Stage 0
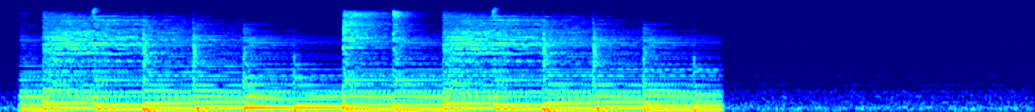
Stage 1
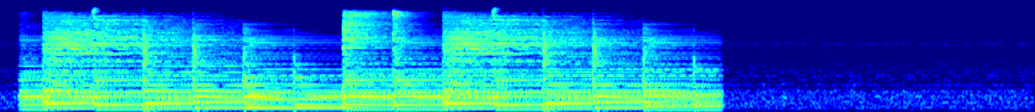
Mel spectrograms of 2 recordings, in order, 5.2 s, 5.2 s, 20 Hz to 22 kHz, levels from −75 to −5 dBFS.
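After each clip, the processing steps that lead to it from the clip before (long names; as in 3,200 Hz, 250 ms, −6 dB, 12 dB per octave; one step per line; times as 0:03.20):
high-pass filter 430 Hz 12 dB per octave
level +5 dB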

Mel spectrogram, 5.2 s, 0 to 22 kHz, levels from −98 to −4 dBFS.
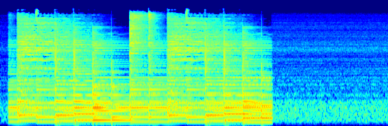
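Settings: speech leveller 0.5 s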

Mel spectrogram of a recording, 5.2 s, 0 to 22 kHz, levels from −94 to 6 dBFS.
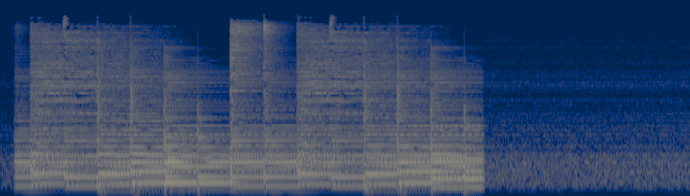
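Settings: parametric band 5,400 Hz −6 dB 2.5 octaves
level −9 dB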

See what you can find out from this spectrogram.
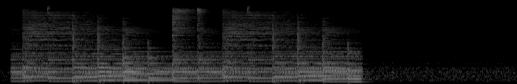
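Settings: flanger 0.95 Hz, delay 4.8 ms, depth 3.8 ms, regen +89%
level +3.5 dB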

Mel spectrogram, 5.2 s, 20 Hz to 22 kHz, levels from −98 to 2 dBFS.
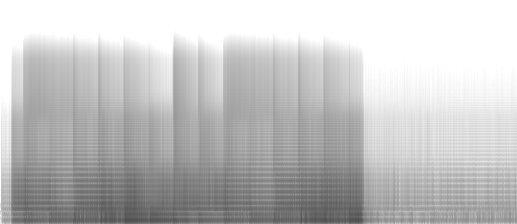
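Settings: channel vocoder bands 4, saw 99.5 Hz
level +7.5 dB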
